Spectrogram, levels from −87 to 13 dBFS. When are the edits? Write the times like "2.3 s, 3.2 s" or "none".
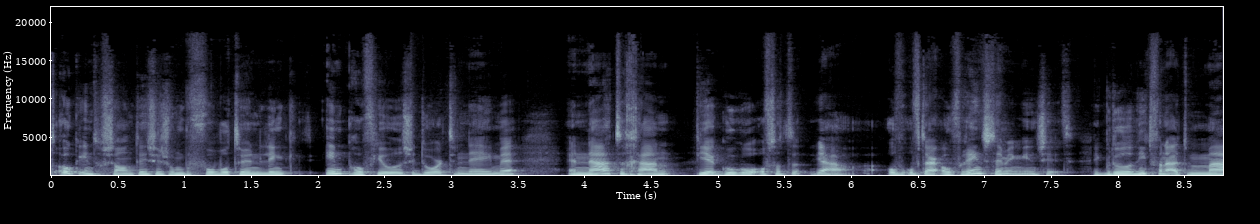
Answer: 2.7 s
